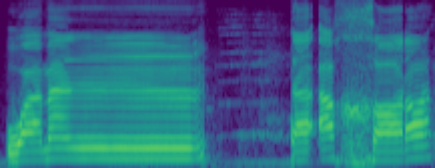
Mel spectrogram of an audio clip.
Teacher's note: नून साकिन है, नाक में आवाज़ पैदा करेंगे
